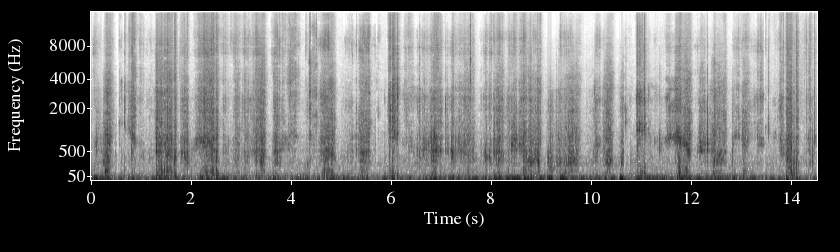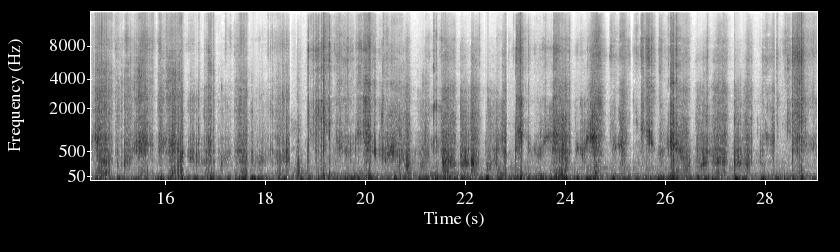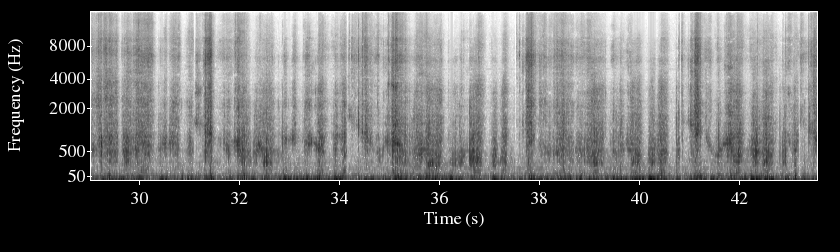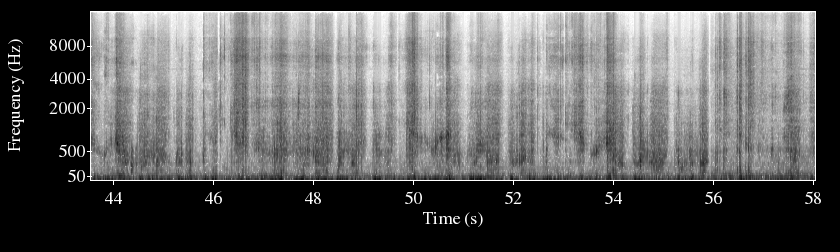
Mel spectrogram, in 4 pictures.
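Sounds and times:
crunchy ice being chewed: 0:00.0 - 0:58.0.

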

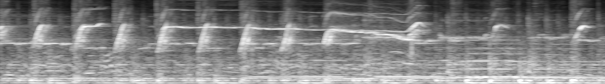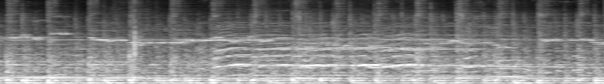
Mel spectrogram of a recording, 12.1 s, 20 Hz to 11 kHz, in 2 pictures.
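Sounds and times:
drum beat: 0:00.0 - 0:12.0
shrill flute-like melody: 0:00.0 - 0:12.0.

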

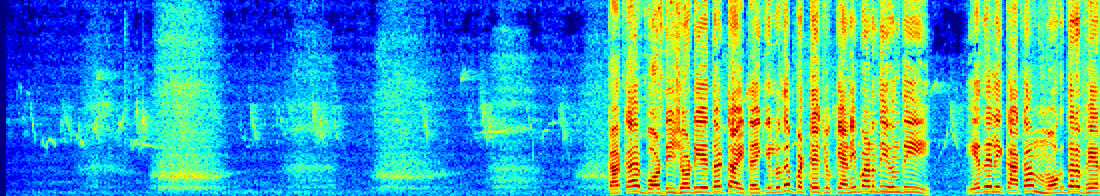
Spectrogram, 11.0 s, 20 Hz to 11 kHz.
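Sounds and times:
small birds chirping: 0:00.1 - 0:11.0.

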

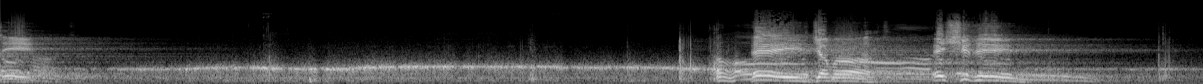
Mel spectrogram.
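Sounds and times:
long held pure tone: 0:00.0 - 0:12.0.

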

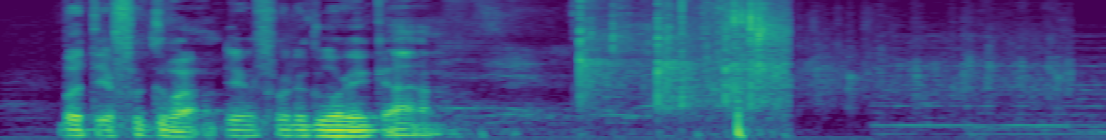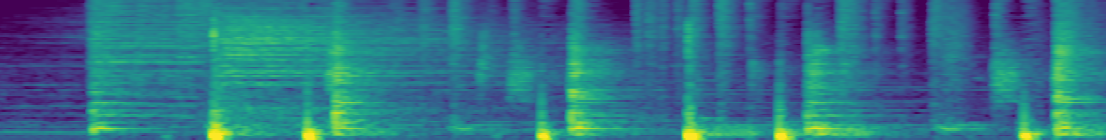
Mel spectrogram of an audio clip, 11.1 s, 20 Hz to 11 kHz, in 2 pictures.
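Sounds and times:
cymbals: 0:05.7 - 0:11.0
snare drum: 0:06.0 - 0:11.0
bass drum: 0:06.6 - 0:09.8.

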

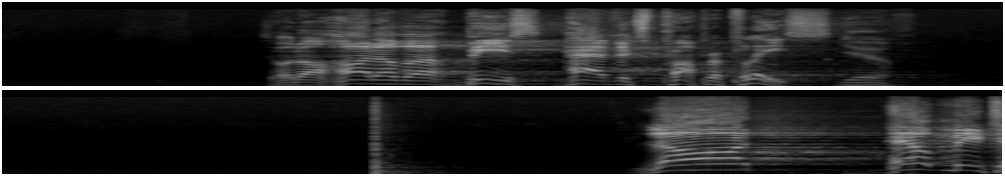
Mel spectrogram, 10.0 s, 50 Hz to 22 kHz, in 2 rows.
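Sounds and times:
sharp knock: 0:06.8 - 0:07.3.

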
